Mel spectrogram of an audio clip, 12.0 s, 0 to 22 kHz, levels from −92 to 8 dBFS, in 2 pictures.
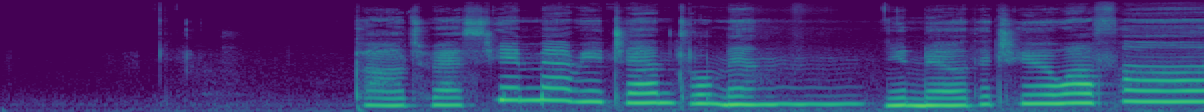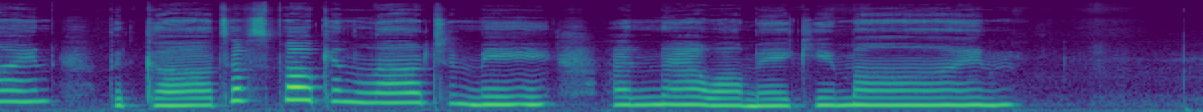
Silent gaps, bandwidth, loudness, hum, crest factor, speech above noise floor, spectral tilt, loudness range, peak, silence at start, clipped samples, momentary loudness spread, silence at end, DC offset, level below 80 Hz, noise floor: none; 17 kHz; -24 LUFS; none; 20 dB; 46 dB; -4 dB/octave; 6 LU; -4 dBFS; 1.8 s; under 0.1%; 10 LU; 0.05 s; under 0.1%; -60 dBFS; -69 dBFS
